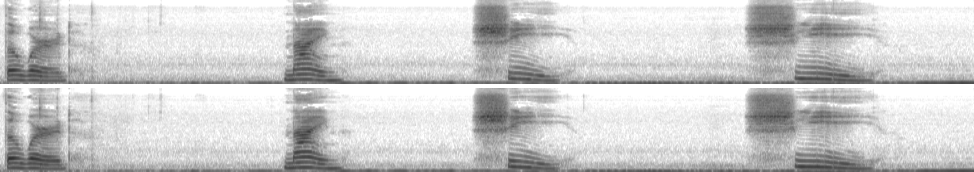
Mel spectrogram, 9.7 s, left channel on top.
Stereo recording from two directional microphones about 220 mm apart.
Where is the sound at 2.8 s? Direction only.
10° right (ahead or behind).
